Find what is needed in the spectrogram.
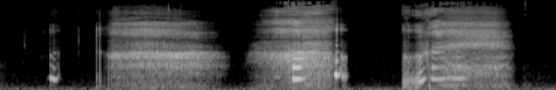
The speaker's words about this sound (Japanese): あらあら、かわいいあくびね。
